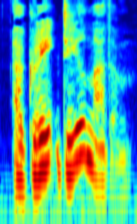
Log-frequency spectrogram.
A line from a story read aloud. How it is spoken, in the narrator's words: he said quietly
